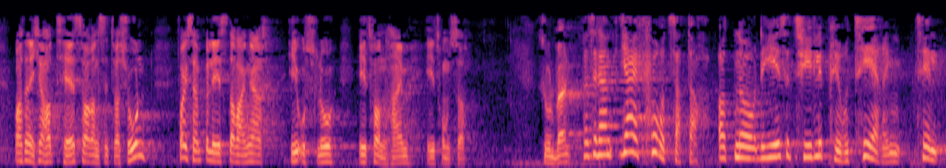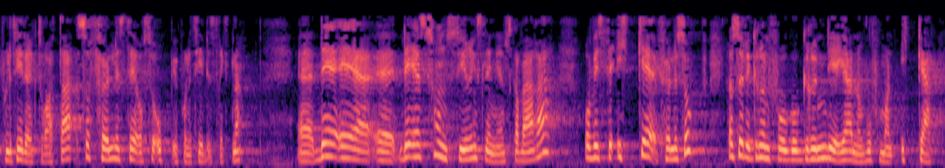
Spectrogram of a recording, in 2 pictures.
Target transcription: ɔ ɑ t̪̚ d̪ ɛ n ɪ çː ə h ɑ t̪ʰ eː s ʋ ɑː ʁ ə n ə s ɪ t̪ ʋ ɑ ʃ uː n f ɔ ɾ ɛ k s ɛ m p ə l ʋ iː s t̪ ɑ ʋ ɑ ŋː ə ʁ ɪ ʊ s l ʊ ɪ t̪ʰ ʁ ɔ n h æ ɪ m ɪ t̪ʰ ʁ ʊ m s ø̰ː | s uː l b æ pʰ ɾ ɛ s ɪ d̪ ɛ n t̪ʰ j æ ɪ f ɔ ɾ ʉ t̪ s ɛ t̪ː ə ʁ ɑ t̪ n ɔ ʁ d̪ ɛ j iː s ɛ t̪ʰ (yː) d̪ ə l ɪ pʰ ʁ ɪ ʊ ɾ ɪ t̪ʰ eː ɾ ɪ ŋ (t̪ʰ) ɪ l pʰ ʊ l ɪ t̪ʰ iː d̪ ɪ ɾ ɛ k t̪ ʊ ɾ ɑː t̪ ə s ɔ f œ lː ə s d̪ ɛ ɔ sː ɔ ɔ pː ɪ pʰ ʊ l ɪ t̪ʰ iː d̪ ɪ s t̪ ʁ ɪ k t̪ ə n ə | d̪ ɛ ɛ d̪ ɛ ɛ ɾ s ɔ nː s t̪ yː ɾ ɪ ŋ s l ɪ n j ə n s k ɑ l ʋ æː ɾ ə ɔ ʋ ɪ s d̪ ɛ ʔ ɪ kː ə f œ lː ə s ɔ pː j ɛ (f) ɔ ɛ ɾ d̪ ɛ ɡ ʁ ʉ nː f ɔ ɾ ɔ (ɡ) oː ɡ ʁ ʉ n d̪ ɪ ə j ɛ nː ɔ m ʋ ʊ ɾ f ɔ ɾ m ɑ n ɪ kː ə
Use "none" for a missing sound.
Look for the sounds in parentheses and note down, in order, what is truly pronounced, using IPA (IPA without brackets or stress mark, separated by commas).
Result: yː, t̪ʰ, s, ɡ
